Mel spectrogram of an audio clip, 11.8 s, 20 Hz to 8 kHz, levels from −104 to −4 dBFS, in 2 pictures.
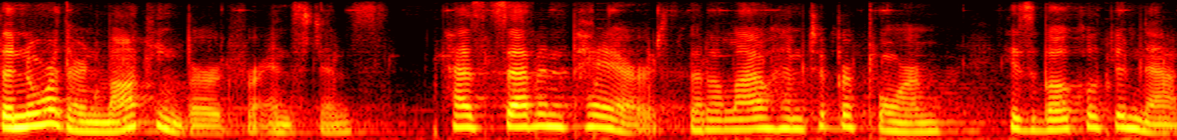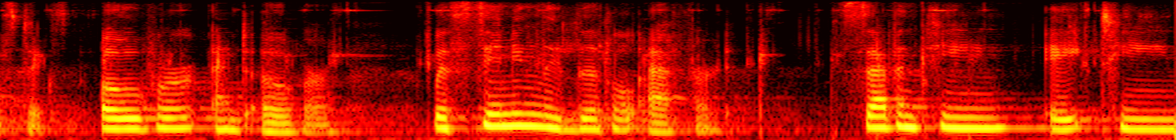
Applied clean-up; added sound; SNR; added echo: neural separator model SepFormer DNS4.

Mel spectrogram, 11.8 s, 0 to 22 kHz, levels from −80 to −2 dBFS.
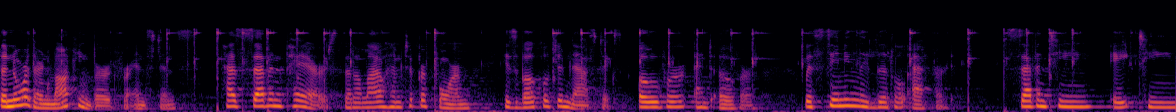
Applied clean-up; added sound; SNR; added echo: none; Bicycle bell; 18 dB; reverberation time 1.2 s.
